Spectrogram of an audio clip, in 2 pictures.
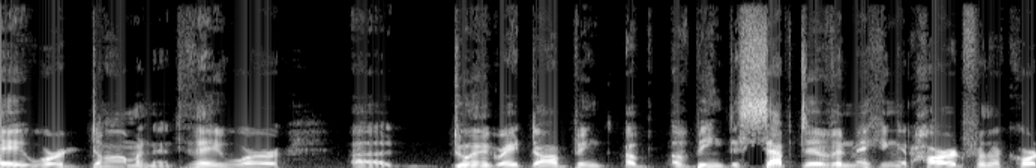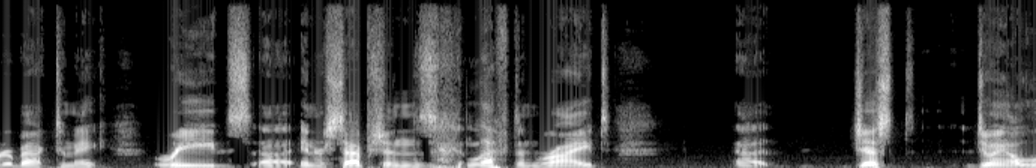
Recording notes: It was recorded on the drive home as always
